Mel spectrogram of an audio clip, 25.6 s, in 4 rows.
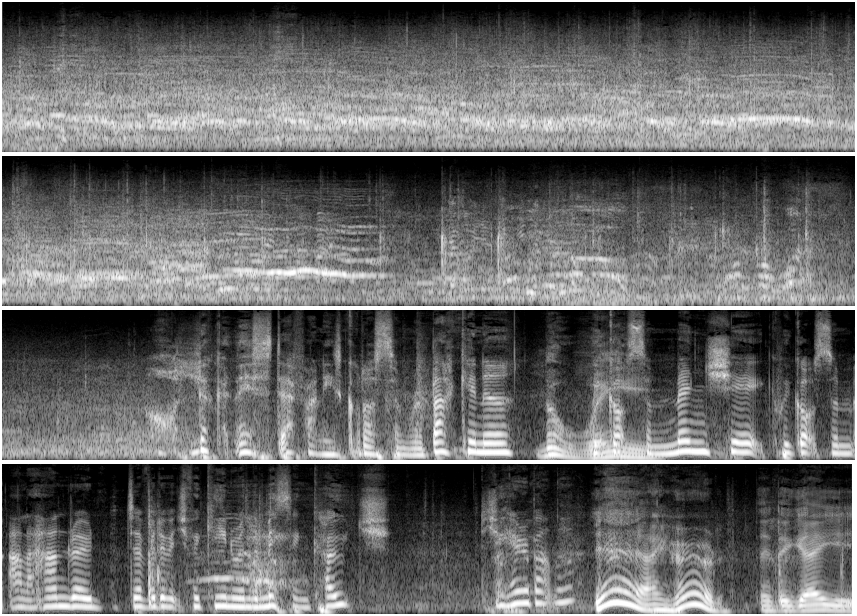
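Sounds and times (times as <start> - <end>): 
tennis crowd cheering wildly: 0.0 - 12.2
speech: 14.6 - 22.2, 22.8 - 25.5.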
